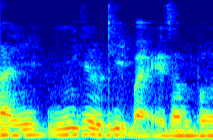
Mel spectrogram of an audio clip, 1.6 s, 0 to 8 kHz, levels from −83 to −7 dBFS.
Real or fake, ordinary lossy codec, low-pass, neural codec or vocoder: real; none; none; none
